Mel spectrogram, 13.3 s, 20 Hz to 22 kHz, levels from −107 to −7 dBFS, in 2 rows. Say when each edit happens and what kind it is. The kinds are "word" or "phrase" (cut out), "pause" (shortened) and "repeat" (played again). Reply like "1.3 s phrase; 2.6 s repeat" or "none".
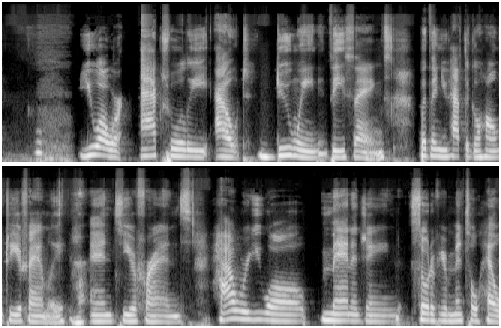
none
